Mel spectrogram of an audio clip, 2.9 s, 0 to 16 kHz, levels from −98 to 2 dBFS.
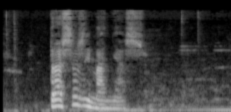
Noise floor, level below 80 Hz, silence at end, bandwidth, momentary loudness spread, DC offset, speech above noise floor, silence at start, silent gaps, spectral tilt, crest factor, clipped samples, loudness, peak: -49 dBFS; -44 dBFS; 0 s; 11.5 kHz; 24 LU; under 0.1%; 26 dB; 0.05 s; none; -5 dB/octave; 22 dB; under 0.1%; -24 LUFS; -6 dBFS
